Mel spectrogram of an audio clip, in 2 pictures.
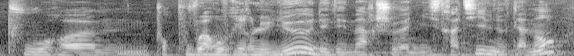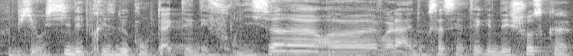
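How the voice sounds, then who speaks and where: A man's voice: mid-range voice, moderate pace, few pauses. A man from the Paris region giving a casual interview, hesitant and searching for his words. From Paris region, France. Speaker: interviewee, café-gallery owner.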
